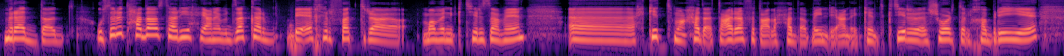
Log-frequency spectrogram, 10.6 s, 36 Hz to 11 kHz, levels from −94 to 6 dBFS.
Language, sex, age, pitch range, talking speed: Arabic, female, 10-29, 190-245 Hz, 145 wpm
